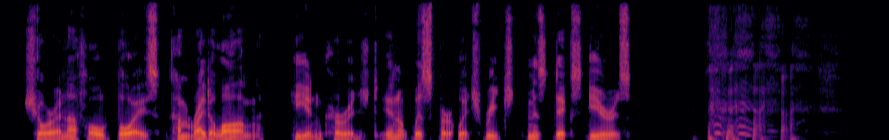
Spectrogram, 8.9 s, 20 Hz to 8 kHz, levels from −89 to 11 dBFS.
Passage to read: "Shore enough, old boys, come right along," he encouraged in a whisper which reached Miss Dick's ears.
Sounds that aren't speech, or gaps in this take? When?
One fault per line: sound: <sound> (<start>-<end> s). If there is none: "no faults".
sound: laugh (6.9-8.5 s)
